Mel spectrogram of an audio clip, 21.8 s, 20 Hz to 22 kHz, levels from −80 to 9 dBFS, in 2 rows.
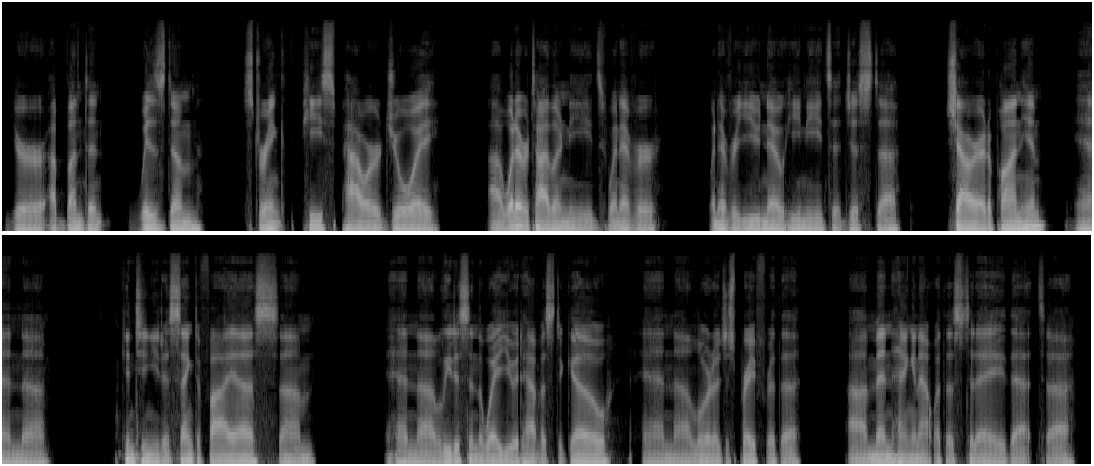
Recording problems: none

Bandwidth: 15 kHz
